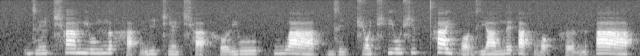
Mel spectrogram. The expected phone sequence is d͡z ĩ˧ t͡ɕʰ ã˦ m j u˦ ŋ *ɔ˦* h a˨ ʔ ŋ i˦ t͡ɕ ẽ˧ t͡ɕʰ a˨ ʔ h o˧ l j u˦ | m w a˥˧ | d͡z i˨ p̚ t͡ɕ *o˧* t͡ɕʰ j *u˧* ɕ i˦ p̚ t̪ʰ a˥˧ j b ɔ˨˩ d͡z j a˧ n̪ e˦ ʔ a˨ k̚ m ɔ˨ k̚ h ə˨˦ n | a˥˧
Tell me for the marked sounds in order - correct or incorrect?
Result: incorrect: ə˦, incorrect: ɔ˧, incorrect: u˦

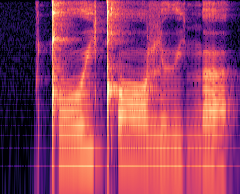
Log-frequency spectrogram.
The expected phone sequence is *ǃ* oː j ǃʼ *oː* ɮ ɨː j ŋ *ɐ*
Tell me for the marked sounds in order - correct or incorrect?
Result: correct, incorrect: ɔː, correct

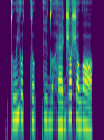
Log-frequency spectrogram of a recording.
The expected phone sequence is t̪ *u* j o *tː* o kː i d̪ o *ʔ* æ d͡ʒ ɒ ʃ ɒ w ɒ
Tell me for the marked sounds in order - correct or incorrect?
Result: correct, correct, incorrect: h

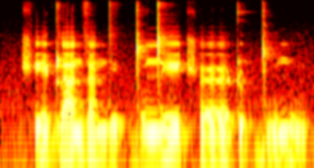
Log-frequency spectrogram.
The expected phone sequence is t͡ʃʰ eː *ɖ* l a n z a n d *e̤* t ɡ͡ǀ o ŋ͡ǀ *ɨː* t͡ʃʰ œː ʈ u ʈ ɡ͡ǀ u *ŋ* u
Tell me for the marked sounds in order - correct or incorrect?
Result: correct, correct, incorrect: eː, correct

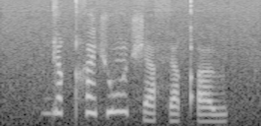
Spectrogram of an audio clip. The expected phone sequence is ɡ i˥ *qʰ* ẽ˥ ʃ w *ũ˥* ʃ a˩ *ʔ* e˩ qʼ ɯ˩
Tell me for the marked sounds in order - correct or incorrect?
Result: correct, correct, incorrect: h

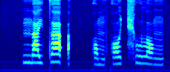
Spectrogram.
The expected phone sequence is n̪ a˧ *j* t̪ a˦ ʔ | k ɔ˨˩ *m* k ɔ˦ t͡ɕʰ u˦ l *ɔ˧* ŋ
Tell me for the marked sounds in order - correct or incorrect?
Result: correct, correct, correct

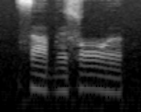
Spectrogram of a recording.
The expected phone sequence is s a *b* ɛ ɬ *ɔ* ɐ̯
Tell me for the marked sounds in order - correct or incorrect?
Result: correct, correct

